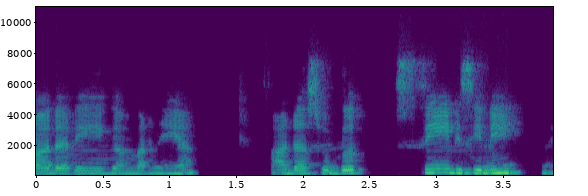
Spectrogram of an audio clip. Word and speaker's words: psi: Ada sudut C di sini. Nah, ini bacanya C gitu ya, PSI tapi bacanya C.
